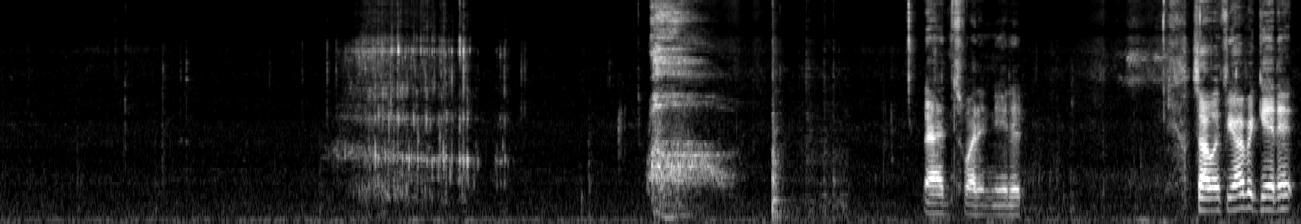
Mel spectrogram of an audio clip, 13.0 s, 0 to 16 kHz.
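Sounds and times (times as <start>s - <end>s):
person slurping coffee: 3.3s - 5.1s.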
